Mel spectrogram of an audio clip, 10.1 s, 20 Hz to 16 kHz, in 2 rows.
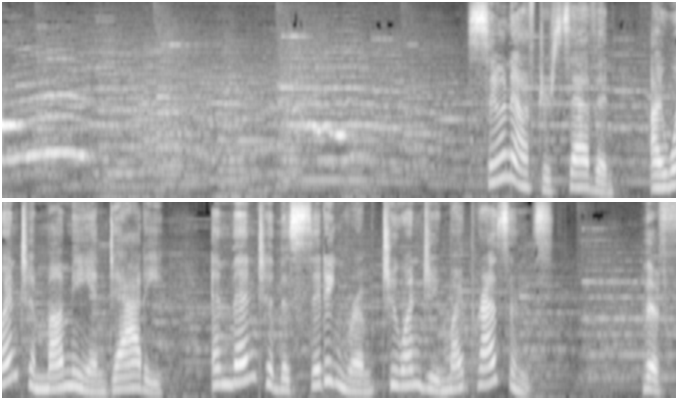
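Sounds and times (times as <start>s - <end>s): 
cat meowing: 0.0s - 1.0s, 2.1s - 2.8s
speech: 3.6s - 9.2s, 9.8s - 10.0s.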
